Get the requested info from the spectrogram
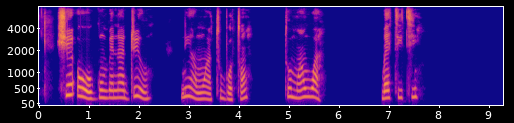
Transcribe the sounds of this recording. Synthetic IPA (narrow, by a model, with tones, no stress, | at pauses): ʃe˦ʔo˦˨o˨ɡũ˧bɛ˧nã˧dɾi˦o˨ | nĩ˦a˦˨w̃ɔ̃˧a˨tʰu˨˧bɔ˨tʰɔ̃˨˦ | to˦mãː˦n̩˦wa˦˨ | k͡pɛ˦ti˦tʰi˦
